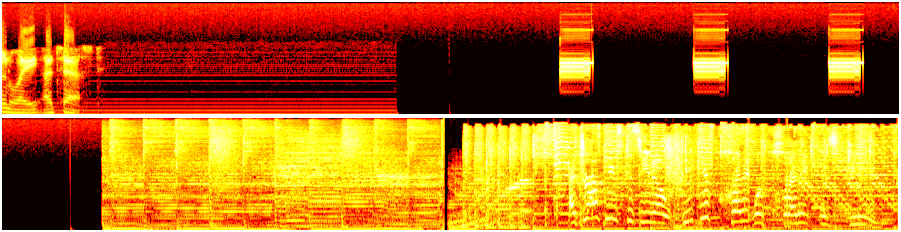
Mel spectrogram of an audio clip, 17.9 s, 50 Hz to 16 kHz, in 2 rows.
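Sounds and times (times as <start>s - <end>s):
electrical hum: 0.0s - 6.0s.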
